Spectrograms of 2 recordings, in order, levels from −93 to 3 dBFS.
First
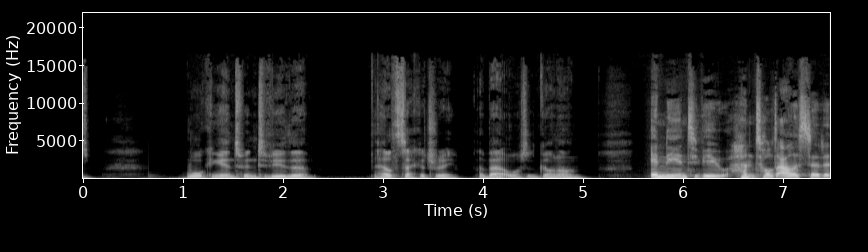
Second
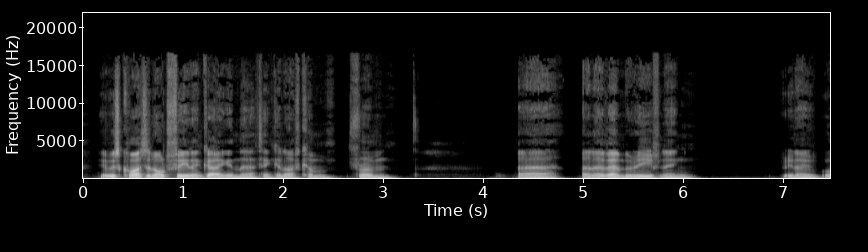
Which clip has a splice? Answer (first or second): first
